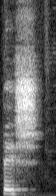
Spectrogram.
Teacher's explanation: Geralmente as pessoas falam peixe, engole esse I. Ele se torna tão leve que as pessoas acabam formando aí uma variação.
